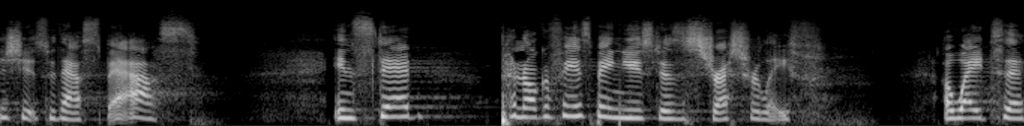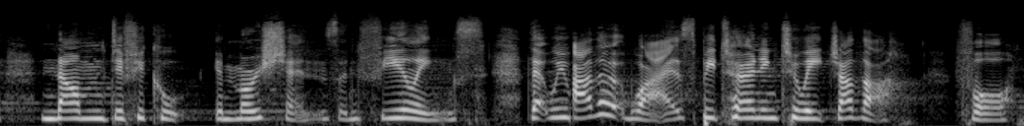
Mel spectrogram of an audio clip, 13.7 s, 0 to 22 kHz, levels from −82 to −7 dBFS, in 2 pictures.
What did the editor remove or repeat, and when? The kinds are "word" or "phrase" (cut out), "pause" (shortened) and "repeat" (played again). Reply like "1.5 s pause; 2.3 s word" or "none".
10.6 s word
